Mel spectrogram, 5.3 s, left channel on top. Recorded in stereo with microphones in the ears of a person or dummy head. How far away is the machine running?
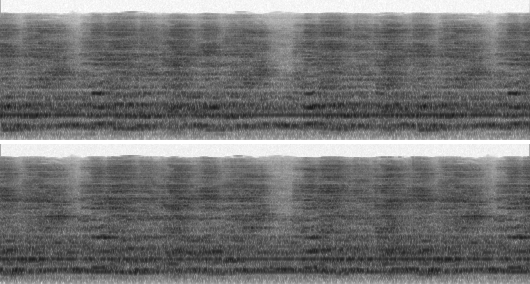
About 1.0 m.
